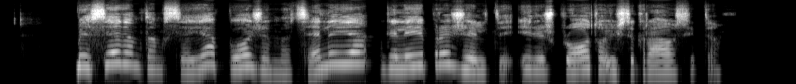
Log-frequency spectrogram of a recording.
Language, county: Lithuanian, Utena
